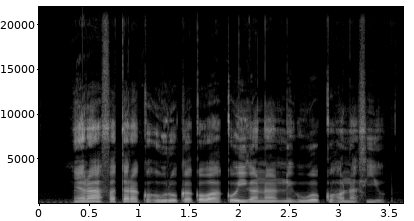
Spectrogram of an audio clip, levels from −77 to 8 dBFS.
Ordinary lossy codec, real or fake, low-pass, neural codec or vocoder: none; real; none; none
